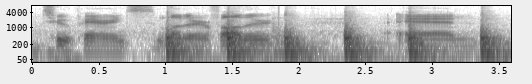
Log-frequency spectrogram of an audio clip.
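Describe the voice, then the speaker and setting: A man with an American accent speaks at a fairly slow pace, his very deep, low voice dark and mellow in tone. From Florida, US South. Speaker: YouTuber. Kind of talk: casual vlog introduction. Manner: rambling, many fillers.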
